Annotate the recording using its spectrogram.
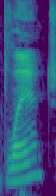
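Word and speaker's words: Blanche: Uh so, Todd Blanch, is that is that his name? Am I pronouncing his name correctly?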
